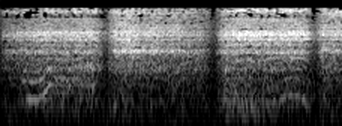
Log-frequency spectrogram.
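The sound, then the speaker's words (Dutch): A person snorts hard through the nose three times in a row, short forceful bursts of air, demonstrating an angry huffing with no talking in between. “Dan, dan, dan, dan ben je zo woedend dat je door je neus gaat ademen en dan, dan snuif je lucht in en een snuif je het ook weer uit.”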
